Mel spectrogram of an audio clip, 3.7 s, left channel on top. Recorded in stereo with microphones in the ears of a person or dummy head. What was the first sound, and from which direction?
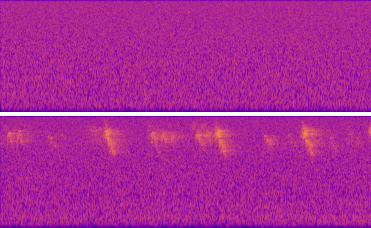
Only background noise.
